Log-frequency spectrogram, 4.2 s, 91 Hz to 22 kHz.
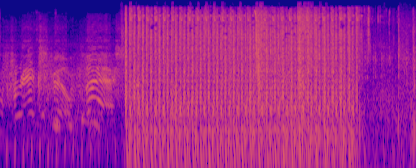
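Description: Rapid automatic gunfire from a weapon in Call of Duty Black Ops Cold War on PS5 bursts in loud and sustained for about two seconds, following a brief stretch of voices and game sound, then cuts back to quieter background.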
